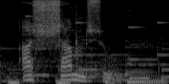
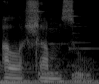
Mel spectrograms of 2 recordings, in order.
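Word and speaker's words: الشمس: Kemudian yang kedelapan, al bertemu dengan shin, contohnya ini dibaca asyamsu, asyamsu, bukan al-syamsu.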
